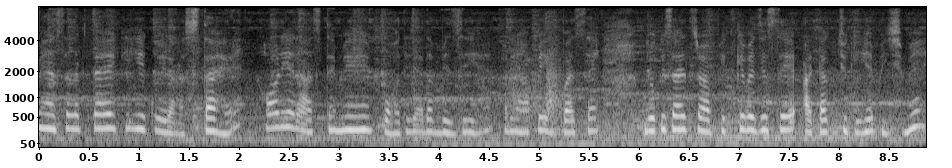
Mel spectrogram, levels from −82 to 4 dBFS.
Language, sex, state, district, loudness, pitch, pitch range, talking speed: Hindi, female, West Bengal, North 24 Parganas, -17 LUFS, 245 Hz, 225-265 Hz, 235 wpm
